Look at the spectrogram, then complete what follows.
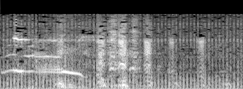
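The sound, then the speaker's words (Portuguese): A fat, neutered cat lets out one drawn-out, falling meow, fairly loud, followed by a few short scuffling noises in the background. “Faz o miau de novo aí.”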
